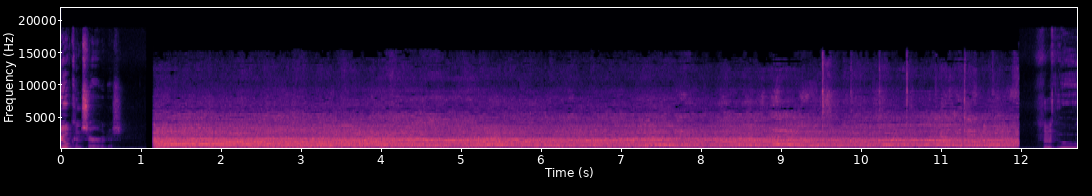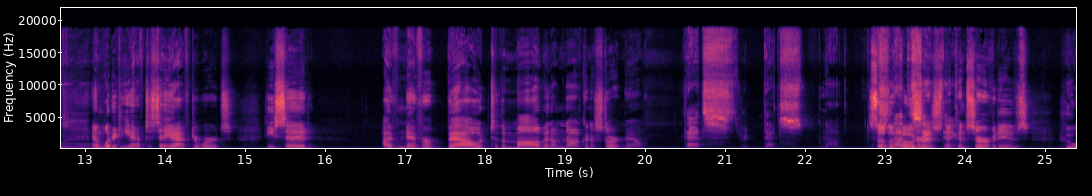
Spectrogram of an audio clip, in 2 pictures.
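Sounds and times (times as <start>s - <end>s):
speech: 0.0s - 2.5s, 12.3s - 16.0s, 16.7s - 25.3s
convention crowd roaring: 1.2s - 12.0s.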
